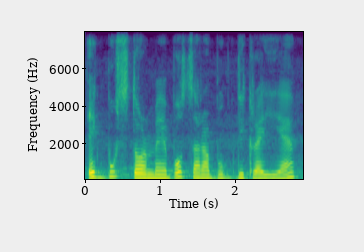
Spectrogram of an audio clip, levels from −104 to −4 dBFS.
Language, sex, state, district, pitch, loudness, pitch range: Hindi, female, Arunachal Pradesh, Lower Dibang Valley, 205 Hz, -17 LUFS, 190-235 Hz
